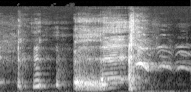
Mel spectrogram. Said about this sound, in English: Did I send you that one about the kid? Why do all kids just open mouth, cough, tongue out?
